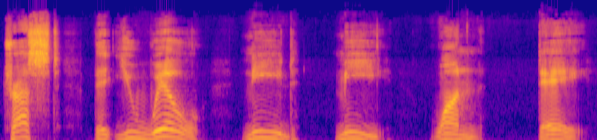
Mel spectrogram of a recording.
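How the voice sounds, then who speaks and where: Slow, bright-voiced man sharing poetry. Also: medium pitch, expressive. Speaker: podcast host and poet. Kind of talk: reading own poems with casual commentary.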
